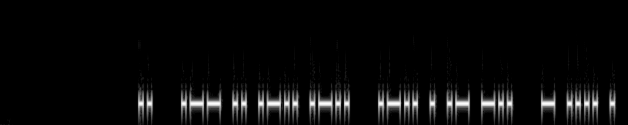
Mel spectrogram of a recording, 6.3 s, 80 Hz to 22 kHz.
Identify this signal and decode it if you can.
Morse code, heard as a keyed tone, about 28 wpm, 700 Hz. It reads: I WILL LEAD THE
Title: Sentences from Top 1000 Words - Review Part 2 - 28wpm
